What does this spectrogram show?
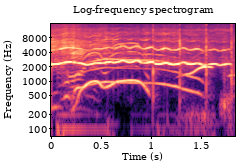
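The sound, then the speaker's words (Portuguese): A loud, excited crowd cheers to welcome Renata Braz, with shrill sustained whistles cutting through and scattered claps of applause, all packed densely together for a couple of seconds. “Gritos, foi. assobios. Berros, sussurros, sussurros aplausos, aplausos para nossa grandíssima Renata Braz!”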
